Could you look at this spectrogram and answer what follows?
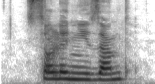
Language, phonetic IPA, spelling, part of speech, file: Polish, [ˌsɔlɛ̃ˈɲizãnt], solenizant, noun, Pl-solenizant.ogg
